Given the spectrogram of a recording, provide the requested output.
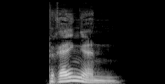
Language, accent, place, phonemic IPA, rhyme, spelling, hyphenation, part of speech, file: German, Germany, Berlin, /ˈdʁɛŋən/, -ɛŋən, Drängen, Drän‧gen, noun, De-Drängen.ogg
- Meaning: 1. gerund of drängen 2. dative plural of Drang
